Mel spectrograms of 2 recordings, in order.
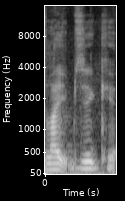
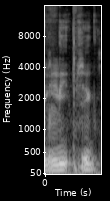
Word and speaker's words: Leipzig: hoffenheim and one against leipzig uh make sure you forgive me if i do say leaps throughout this because uh that's just the way i've always said it wrong but um yeah we're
